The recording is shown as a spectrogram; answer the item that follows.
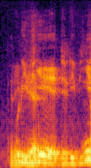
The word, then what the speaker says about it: Olivier de Rivière: Není to Olivier de Rivière? – Olivier de Rivière. – Ne, Olivier de Rivière. Když už si tady budeme opravovat výslovnosti.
